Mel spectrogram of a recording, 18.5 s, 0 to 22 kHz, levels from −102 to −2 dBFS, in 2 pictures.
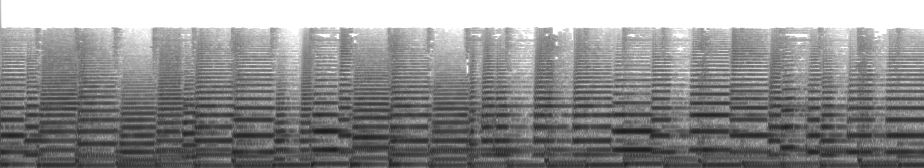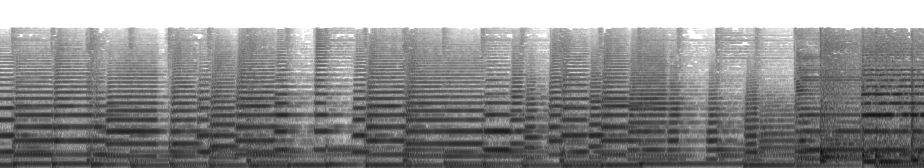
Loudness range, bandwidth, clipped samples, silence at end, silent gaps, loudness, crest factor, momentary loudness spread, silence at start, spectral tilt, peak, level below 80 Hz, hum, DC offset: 1 LU; 11.5 kHz; under 0.1%; 0 s; none; -17 LUFS; 16 dB; 5 LU; 0 s; -5 dB/octave; 0 dBFS; -30 dBFS; none; under 0.1%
